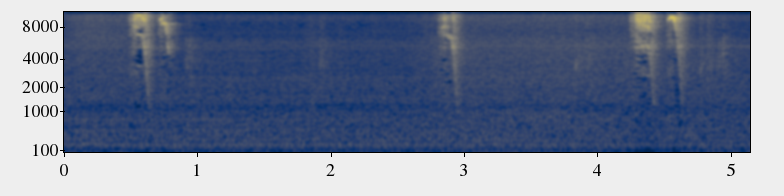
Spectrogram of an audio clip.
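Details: Pet flying squirrel kept with others, calling out at small noises that startle it while the rest freeze: a few very high, thin, brief squeaky chirps, often in quick pairs, separated by pauses of one to two seconds over a quiet room.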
